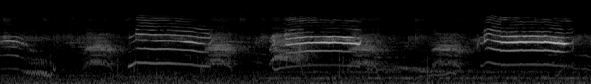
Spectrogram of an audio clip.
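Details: A mother cat with a kitten begs for food at a house she visits twice a day, giving three long, strong meows that are steady and slightly rising, with faint softer mews between them.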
